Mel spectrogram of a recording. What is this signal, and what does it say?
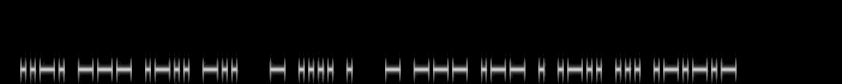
Morse code, heard as a keyed tone, about 25 wpm, 700 Hz. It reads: FOLD THE TOWELS.
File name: Easy Sentences with Hints - 25wpm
